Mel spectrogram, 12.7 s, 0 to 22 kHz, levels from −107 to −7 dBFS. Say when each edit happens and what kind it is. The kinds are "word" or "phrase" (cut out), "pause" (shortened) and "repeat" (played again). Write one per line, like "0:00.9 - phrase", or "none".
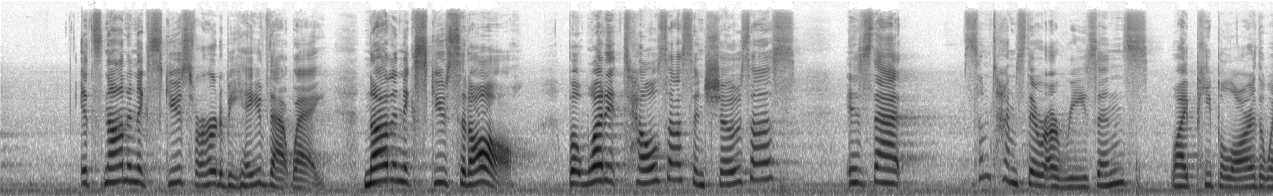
0:11.6 - pause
